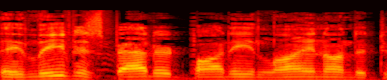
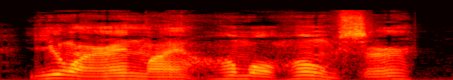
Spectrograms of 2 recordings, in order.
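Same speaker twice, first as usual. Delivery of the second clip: ordinary delivery, nothing marked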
